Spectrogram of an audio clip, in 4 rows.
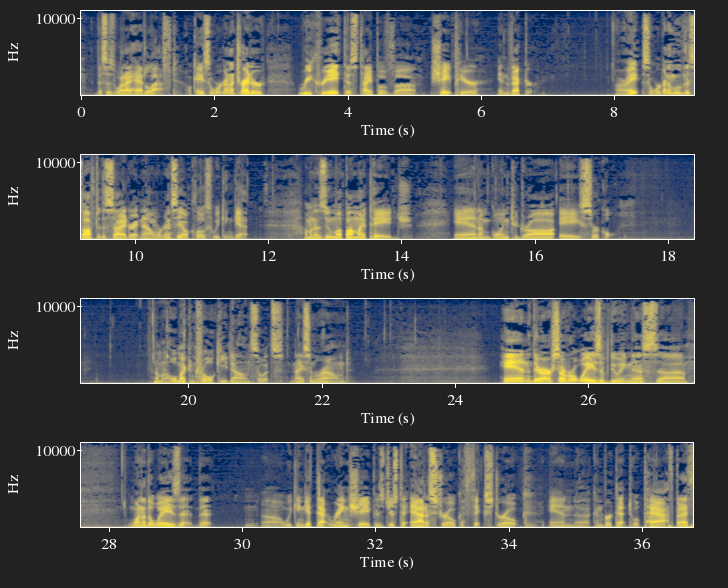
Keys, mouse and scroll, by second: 9.1-11.8 drag, 12.7 click, 13.8 KP_5, 16.0 click, 17.2-20.1 drag, 22.8 click, 23.7 click.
